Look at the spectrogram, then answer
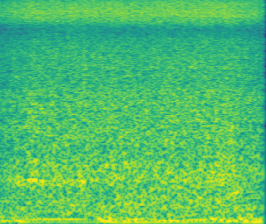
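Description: Floodwater of the Mithi river during Mumbai monsoon rains rushes past in a continuous, loud roaring wash of turbulent water, with no voices.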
